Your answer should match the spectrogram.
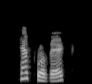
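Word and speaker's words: Keflavík: And left his home, drove to the Harbor Cafe in Keflavik, and vanished into thin air.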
